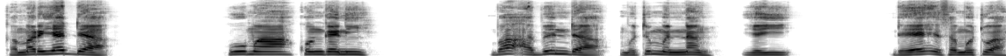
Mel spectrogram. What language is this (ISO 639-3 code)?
hau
